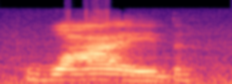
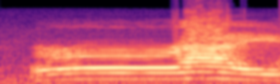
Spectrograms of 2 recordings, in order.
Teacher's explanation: I heard kind of a W sound. Let's try a good strong R in the back of your throat.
